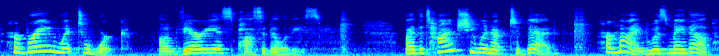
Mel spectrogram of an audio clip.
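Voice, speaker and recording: Woman reading a storybook aloud. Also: fairly high pitch. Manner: expressive storytelling. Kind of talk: reading a children's novel aloud.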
